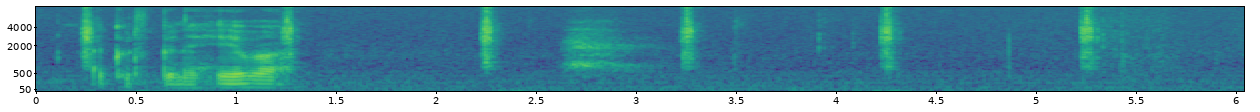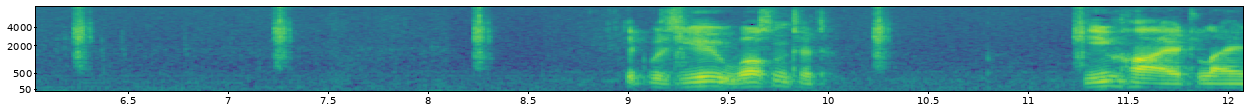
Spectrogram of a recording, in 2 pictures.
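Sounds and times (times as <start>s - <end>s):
clock ticking: 0.0s - 0.5s, 1.2s - 1.4s, 2.2s - 2.5s, 3.2s - 3.5s, 4.2s - 4.4s, 8.2s - 8.4s, 9.2s - 10.4s, 11.2s - 11.9s.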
